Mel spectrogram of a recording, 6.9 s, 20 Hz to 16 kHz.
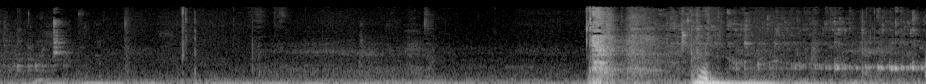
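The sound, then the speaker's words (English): A dark, 15.5% alcohol anniversary ale from the Bruery is poured into a glass: a sharp burst of liquid sound, then a brief gurgling fill with a rising tone, fading as the pour ends. No one speaks over it. “Let's pour this sucker.”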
